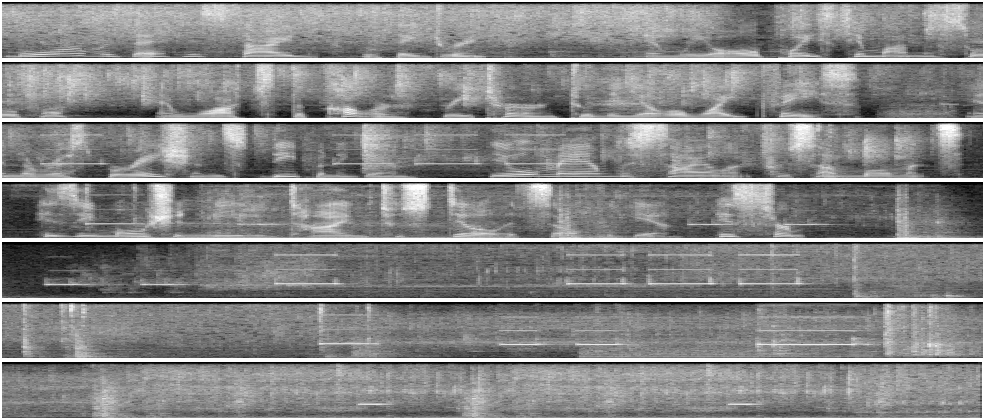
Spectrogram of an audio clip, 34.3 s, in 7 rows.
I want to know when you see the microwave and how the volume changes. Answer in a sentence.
The microwave can be heard from 9.3 to 34.2 s, getting louder.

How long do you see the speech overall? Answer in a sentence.
You can hear the speech for 19 seconds altogether.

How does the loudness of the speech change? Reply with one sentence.
The loudness of the speech stays about the same.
